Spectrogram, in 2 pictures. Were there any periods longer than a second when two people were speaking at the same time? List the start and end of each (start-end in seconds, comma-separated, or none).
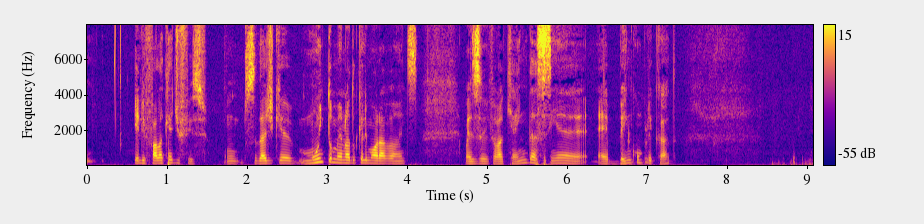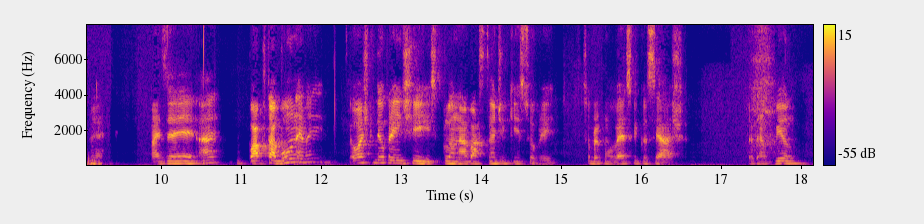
none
